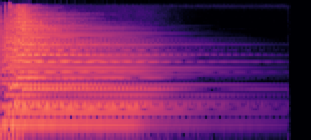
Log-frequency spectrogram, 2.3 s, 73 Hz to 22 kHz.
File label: Eb Major 7th Suspended 2nd D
